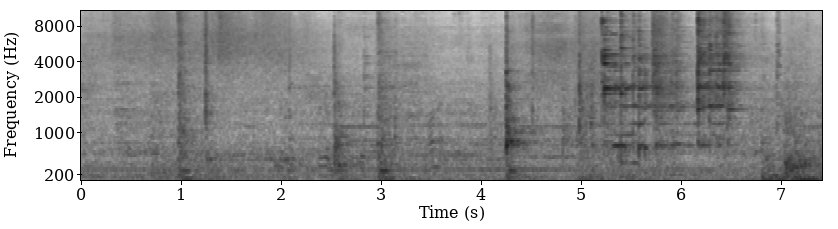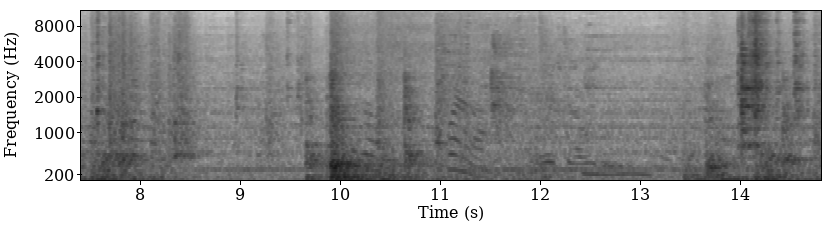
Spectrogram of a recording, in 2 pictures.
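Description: Metal parts clank and bang sharply now and then.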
